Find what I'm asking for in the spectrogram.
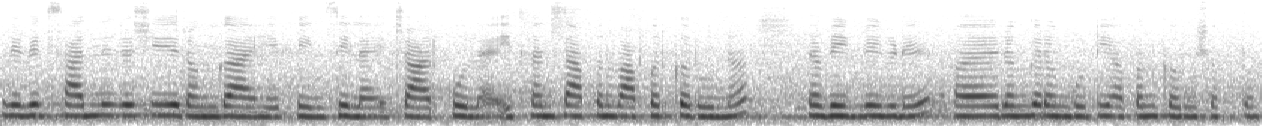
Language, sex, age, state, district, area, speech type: Marathi, female, 18-30, Maharashtra, Bhandara, rural, spontaneous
